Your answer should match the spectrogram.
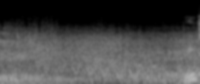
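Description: A steady rushing, airy sound effect from a film trailer as its title appears, with the low held notes of the score fading beneath it. A man's voice starts at the very end.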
